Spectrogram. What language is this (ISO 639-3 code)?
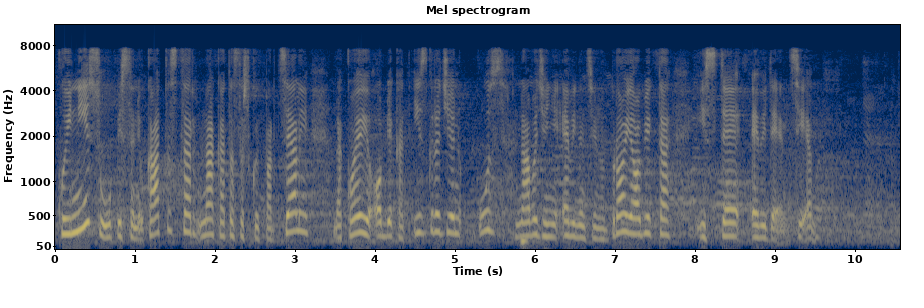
srp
